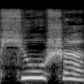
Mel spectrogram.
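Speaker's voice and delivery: gentle, soft, very high-pitched calling. Udalov calls to Ksenia on seeing her face in the window, softly. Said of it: "мягко сказал Удалов".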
